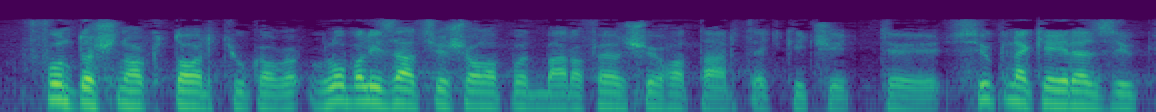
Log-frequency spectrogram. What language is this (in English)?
Hungarian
